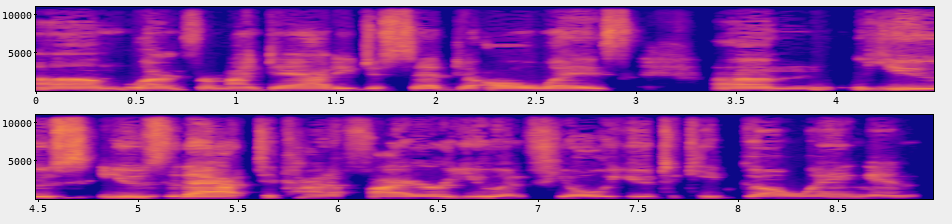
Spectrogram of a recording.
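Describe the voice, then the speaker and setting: A young adult woman answering interview questions over a video call, chatty and relaxed, with lots of fillers. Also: lowish voice, takes it slowly, low-quality recording. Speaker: guest, singer. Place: small room indoors. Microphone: webcam on a video call.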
